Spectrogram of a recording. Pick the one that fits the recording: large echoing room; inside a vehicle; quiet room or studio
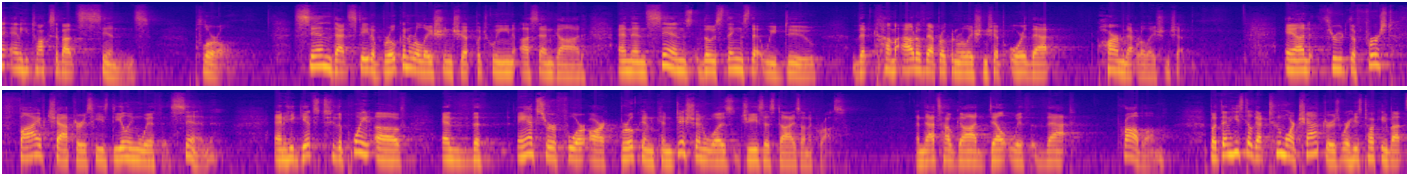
large echoing room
